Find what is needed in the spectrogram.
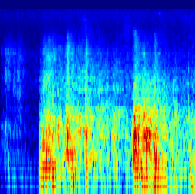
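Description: Rumbling thunderstorm sound effect from an animated tornado-warning weather demo, played over the hall speakers. It starts suddenly about half a second in and swells briefly near the end.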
